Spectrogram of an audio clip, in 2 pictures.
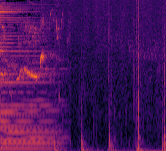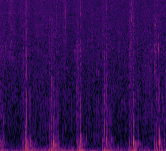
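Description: Footsteps tread along an educational forest trail on a drizzly day, a steady series of dull thuds about twice a second that carry on alone after a brief tonal sound at the start.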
